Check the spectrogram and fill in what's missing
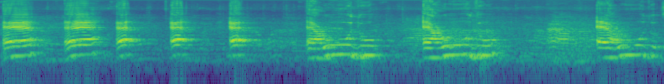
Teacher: الهمزة هذا حرف حلقي من الحلق، من أقصى الحلق، حرف شديد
